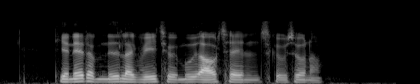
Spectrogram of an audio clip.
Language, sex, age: Danish, male, 23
